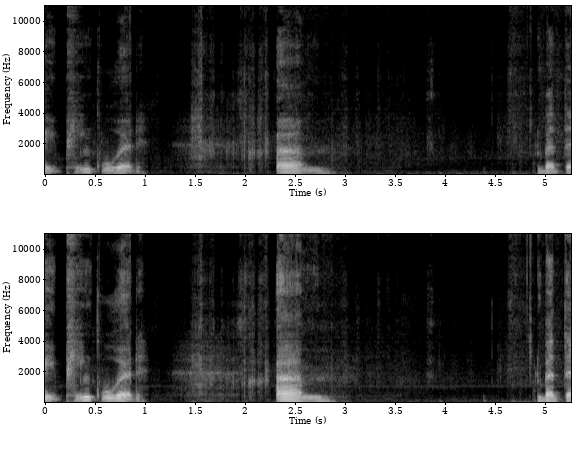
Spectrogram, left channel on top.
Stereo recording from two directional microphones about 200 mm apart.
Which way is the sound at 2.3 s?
45° right (ahead or behind).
